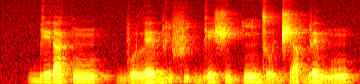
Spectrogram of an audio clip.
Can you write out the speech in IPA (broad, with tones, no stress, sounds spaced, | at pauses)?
ɡ͡b e˧ ɾ a˧ k ũ˦ | b o˨ l ɛ˧ b i˦ f i˦˨ ɡ͡b e˨˦ ʃ i˧ k ĩ˧ d o˨ d͡ʒ a˨˦ b ɛ˦˨ m ũ˨˦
